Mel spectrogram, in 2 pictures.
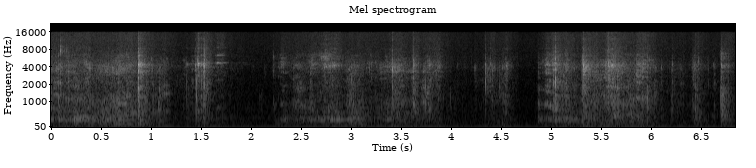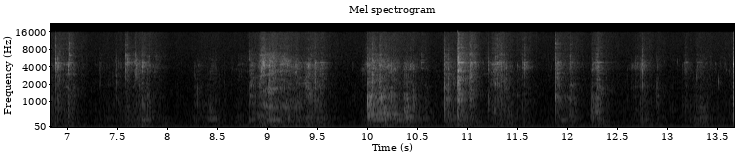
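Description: Metal ladle scraping and clinking against an aluminium pot as a thick crab curry is stirred, in about five bouts with short pauses between them.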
